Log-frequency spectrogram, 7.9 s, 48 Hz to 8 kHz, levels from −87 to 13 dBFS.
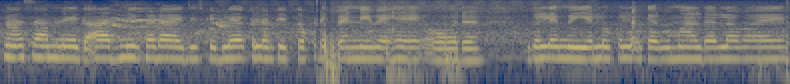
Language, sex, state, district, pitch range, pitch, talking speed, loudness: Hindi, female, Rajasthan, Bikaner, 225-235 Hz, 230 Hz, 175 wpm, -16 LUFS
